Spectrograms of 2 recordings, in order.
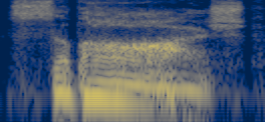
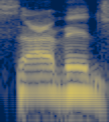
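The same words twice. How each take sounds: First: It sounds French, ending in a soft zh sound. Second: It sounds like the plain English word savage.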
